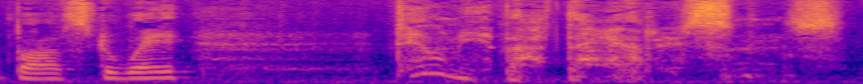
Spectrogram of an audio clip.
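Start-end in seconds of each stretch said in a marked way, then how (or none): 1.5-3.2 soft, eager whisper; gently whispered request for gossip; coaxing whisper. Acted. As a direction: whisper it to draw the story out. Coaxing a secret out.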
